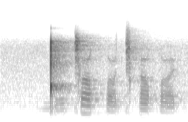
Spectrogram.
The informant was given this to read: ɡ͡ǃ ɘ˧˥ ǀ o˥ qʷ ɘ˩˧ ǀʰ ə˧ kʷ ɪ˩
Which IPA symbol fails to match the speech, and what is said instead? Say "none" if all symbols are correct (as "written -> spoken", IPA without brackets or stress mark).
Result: kʷ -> qʷ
